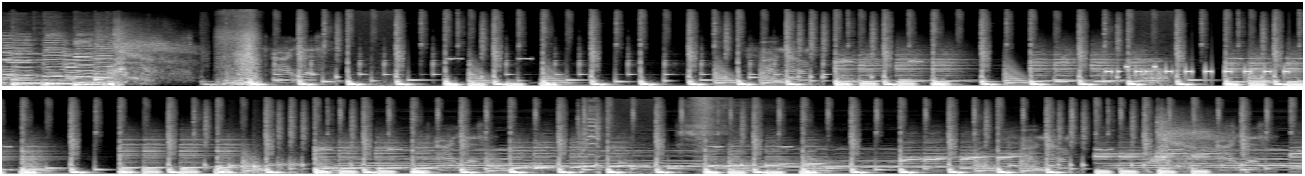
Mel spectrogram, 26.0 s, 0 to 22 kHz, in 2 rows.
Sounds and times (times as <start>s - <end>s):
Jingle (music): 11.0s - 13.4s, 24.0s - 26.0s.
